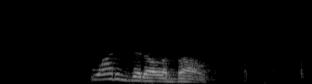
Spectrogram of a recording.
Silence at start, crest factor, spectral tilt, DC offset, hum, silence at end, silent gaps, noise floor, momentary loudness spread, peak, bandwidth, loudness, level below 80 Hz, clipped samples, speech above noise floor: 0.9 s; 18 dB; -9.5 dB/octave; under 0.1%; none; 1.05 s; none; -78 dBFS; 13 LU; -22 dBFS; 9 kHz; -38 LUFS; -82 dBFS; under 0.1%; 42 dB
